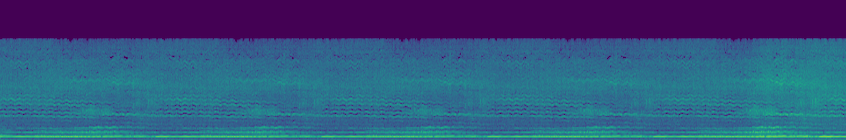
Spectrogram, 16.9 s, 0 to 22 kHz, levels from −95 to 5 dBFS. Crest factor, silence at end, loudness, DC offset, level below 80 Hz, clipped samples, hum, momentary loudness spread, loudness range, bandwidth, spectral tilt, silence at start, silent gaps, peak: 16 dB; 0 s; -27 LUFS; under 0.1%; -54 dBFS; under 0.1%; none; 9 LU; 4 LU; 16 kHz; 0.5 dB/octave; 0 s; none; -10 dBFS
